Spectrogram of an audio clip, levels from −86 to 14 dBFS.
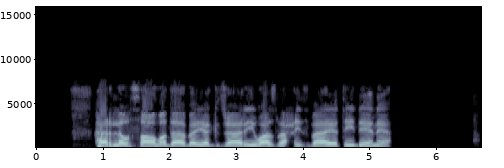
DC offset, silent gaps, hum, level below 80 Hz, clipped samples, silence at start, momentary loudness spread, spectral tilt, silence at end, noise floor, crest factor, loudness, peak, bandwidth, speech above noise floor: under 0.1%; none; none; -56 dBFS; under 0.1%; 0.9 s; 7 LU; -6.5 dB/octave; 1.4 s; under -90 dBFS; 14 dB; -15 LUFS; -2 dBFS; 7.4 kHz; over 76 dB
